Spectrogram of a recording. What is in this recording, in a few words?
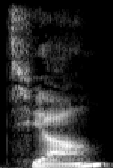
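"qiang2", Chinese; 墙; 壁、へい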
